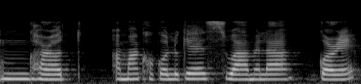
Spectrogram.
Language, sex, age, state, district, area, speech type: Assamese, female, 18-30, Assam, Charaideo, urban, spontaneous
